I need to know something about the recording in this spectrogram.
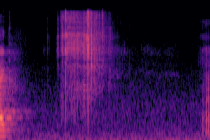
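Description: A short crunch of a crisp baked aquafaba (chickpea-water) meringue cookie, about half a second long and starting about half a second in. The meringue is dry and airy, 'really crispy'.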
